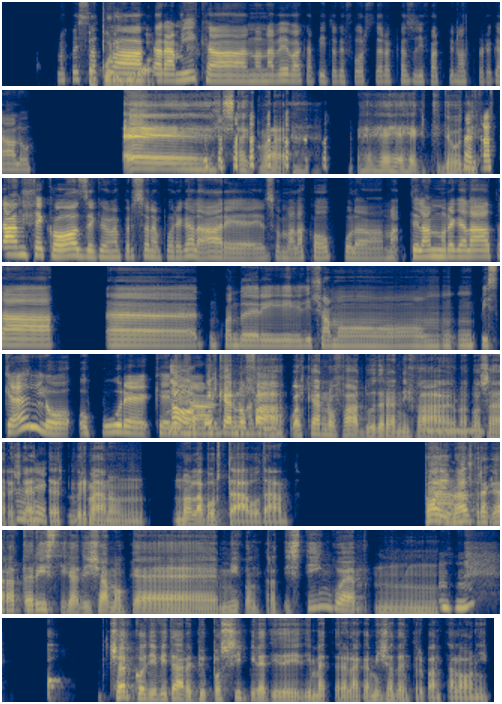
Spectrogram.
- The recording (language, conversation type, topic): Italian, podcast, Che cosa ti fa sentire autentico nel tuo modo di vestirti?
- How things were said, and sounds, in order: other background noise; chuckle; drawn out: "Mh"; drawn out: "che"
